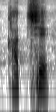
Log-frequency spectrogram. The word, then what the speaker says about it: 같이: 가티가 애가 모자라잖아. 따라서 가티가 아니라 뭐라고? 같이.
